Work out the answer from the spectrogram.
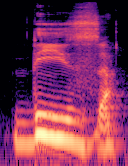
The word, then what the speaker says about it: these: Colima here Lisa DS not this no these Z sound not the S sound here Mac tuba bill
